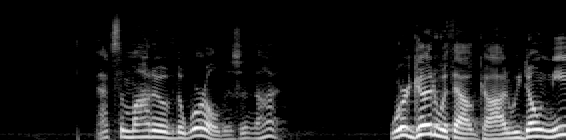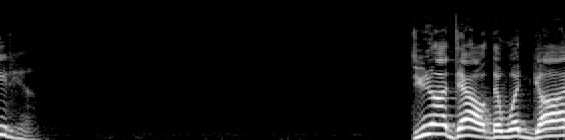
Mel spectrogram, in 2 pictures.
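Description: An older man preaches through a microphone, speaking with feeling in bursts and pauses.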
